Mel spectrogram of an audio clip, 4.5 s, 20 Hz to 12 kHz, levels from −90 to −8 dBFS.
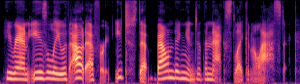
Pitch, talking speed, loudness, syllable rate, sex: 235 Hz, 185 wpm, -21 LUFS, 5.1 syllables/s, female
